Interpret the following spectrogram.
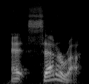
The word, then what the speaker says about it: etc.: but you didn't know it was actually pronounced etc.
